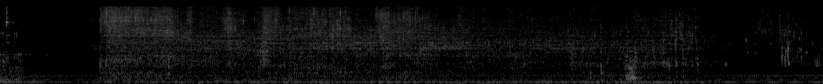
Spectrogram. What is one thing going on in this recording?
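Tap water pours and splashes onto rice in a container.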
